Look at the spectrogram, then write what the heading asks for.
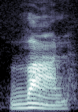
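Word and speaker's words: wann: you say vo his mind son when is van van so this one sounds almost close to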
